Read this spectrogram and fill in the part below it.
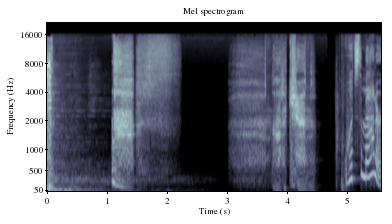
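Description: A young man sighs and speaks wearily.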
